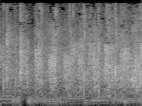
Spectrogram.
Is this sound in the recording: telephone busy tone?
no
